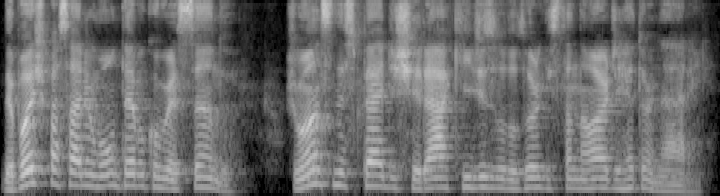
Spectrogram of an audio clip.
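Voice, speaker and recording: A man's voice: a little high, fast. A man with a Brazilian accent reading a scripted, dramatic story as its narrator. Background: music.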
